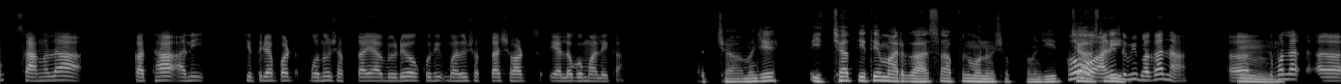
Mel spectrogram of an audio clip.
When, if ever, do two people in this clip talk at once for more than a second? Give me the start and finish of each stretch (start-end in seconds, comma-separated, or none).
none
